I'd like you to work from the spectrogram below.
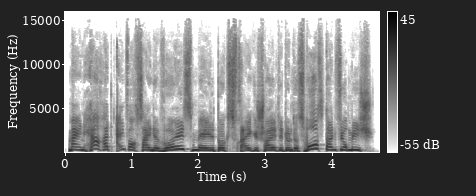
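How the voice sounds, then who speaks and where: A man voicing a cheeky, know-it-all male parrot in a comedic radio play, with a shrill, squawking manner. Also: moderate pace, dry recording, studio quality. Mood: snooty.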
